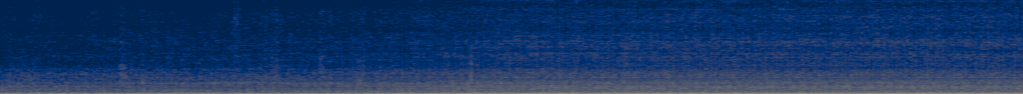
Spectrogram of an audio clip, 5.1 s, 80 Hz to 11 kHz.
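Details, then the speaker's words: 1995 Nissan Maxima (A32) with intermittent rough idle, heard at exhaust after revving to 7000 rpm temporarily cleared it; even exhaust pulses about 220 a minute with no stumbles, smooth healthy idle for now. "The car is idling nicely, nice and smooth in here. No shaking, and I'll show you the exhaust."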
